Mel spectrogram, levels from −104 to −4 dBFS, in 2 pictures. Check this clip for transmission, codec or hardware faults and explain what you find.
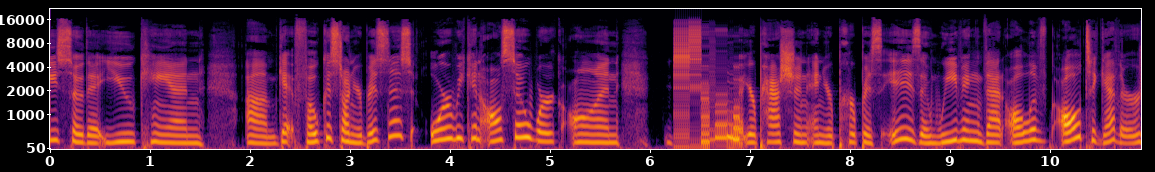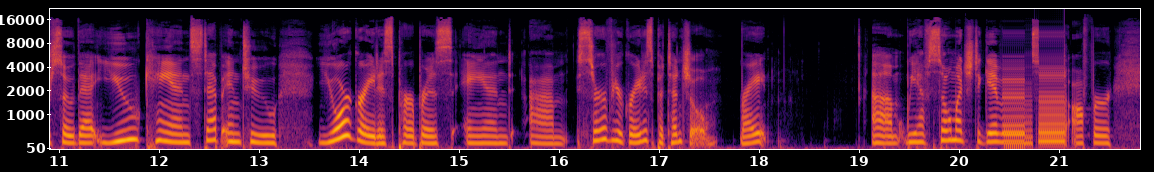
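Two faults, both robotic sound from repeated short buffers. At 6.25–6.95 s, after "can also work on" and before "your passion and your", most of the audio becomes a rigid 50 Hz buzz. At 20.45–21.05 s, after "so much to give", it is entirely buzz. The likely cause is starved playback looping roughly 20 ms buffers while real audio is skipped. Unlike a stutter or dropout, the buzz holds a fixed rate yet loosely tracks the speech.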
